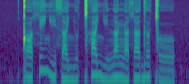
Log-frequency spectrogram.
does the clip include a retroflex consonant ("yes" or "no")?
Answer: no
